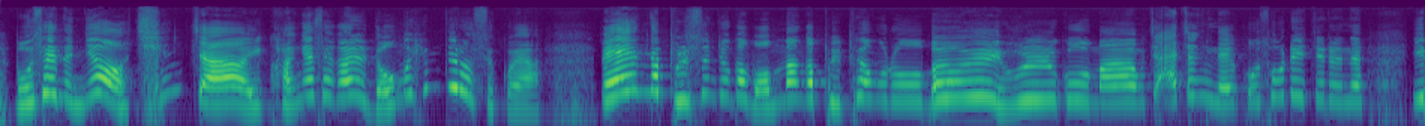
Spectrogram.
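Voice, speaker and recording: A woman's voice: very high-pitched, fairly bright tone. A woman giving a sermon to children as their preacher, quizzing them and acting out the scenes as she goes.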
